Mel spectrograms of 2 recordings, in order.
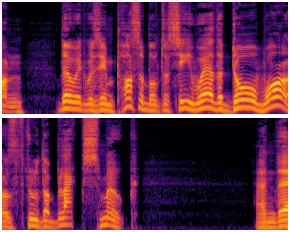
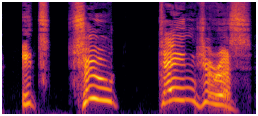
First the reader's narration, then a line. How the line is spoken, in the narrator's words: Ron yelled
